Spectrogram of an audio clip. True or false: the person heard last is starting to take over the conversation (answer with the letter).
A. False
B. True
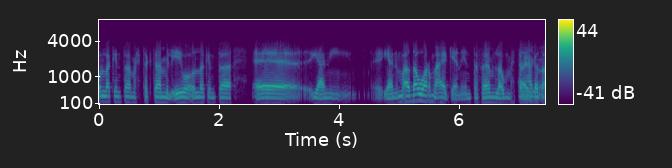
A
